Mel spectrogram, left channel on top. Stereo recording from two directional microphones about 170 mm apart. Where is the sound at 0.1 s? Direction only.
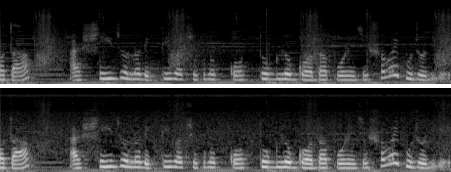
20° right (ahead or behind).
